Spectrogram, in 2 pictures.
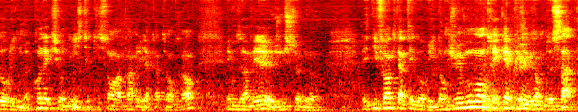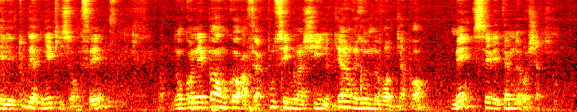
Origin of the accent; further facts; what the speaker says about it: Pau, Nouvelle-Aquitaine, France; born there; je suis né à Pau, à un certain endroit.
